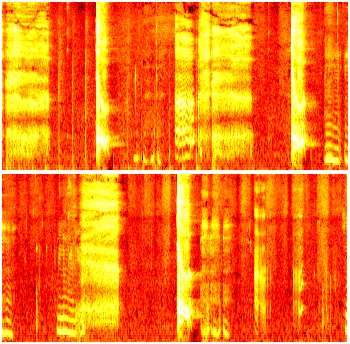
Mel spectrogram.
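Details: Young child having a midnight flare of pneumonia, coughing until short of breath before an emergency room visit: several sharp, wet-sounding coughs with strained breathing and fussy vocal sounds between them.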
